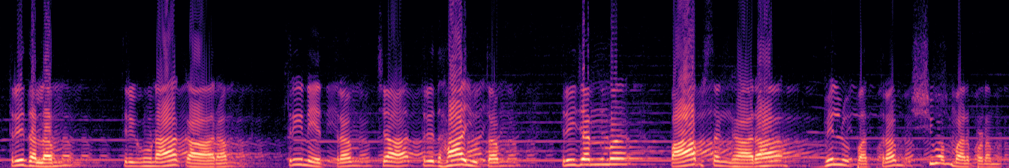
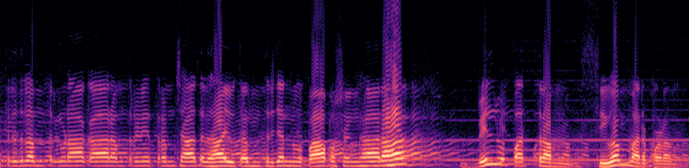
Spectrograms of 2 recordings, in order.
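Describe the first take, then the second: First: It is said slowly and calmly. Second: It is said at a quicker pace.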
